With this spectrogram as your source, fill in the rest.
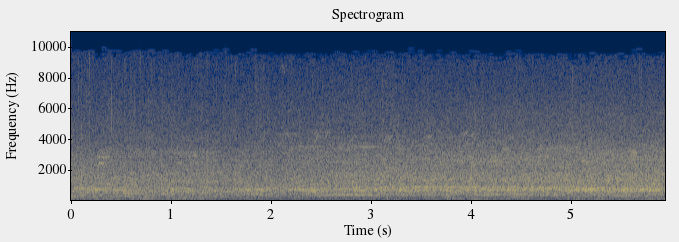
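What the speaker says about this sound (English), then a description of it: "This crowd is getting into the game." Stadium crowd at a college football game, Wisconsin at Iowa, roaring and cheering steadily throughout, a dense, loud wash of voices with no letup.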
